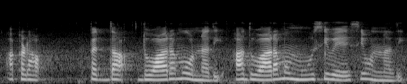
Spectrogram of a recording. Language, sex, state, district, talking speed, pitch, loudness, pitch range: Telugu, female, Telangana, Hyderabad, 130 wpm, 225 Hz, -18 LUFS, 210-240 Hz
